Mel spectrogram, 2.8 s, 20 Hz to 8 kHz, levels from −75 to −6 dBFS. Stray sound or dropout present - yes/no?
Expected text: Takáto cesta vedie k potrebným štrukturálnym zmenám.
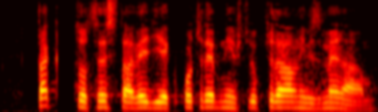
yes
